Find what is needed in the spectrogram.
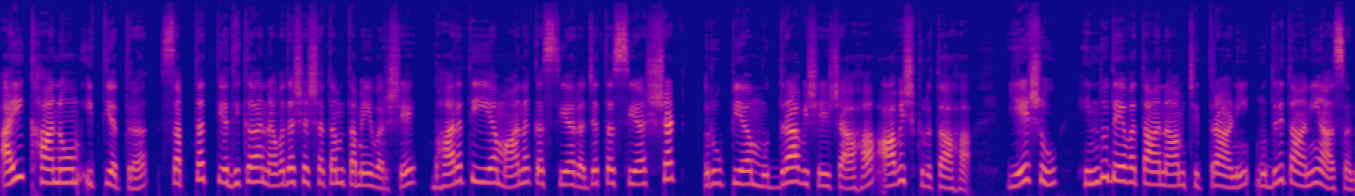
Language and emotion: Sanskrit, neutral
